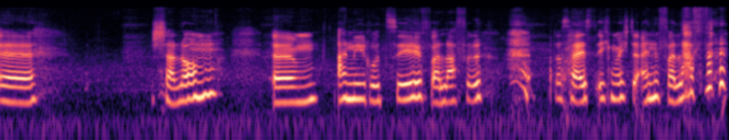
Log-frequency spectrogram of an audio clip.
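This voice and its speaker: A woman speaks very slowly in a high voice, leaving long, frequent pauses. Her intonation stays fairly even. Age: 20s. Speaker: university student. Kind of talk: interview.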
